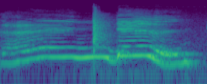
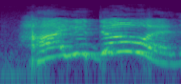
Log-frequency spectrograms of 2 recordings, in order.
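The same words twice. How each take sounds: First: Slow, hushed mock greeting; soft echoed greeting. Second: Drawn-out, hearty mock greeting; acted greeting. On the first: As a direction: repeat the greeting softly, stretched out. Repeats the acted greeting, softly. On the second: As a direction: greet them slowly, playing the part. Acting out Anthony's greeting on arrival.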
